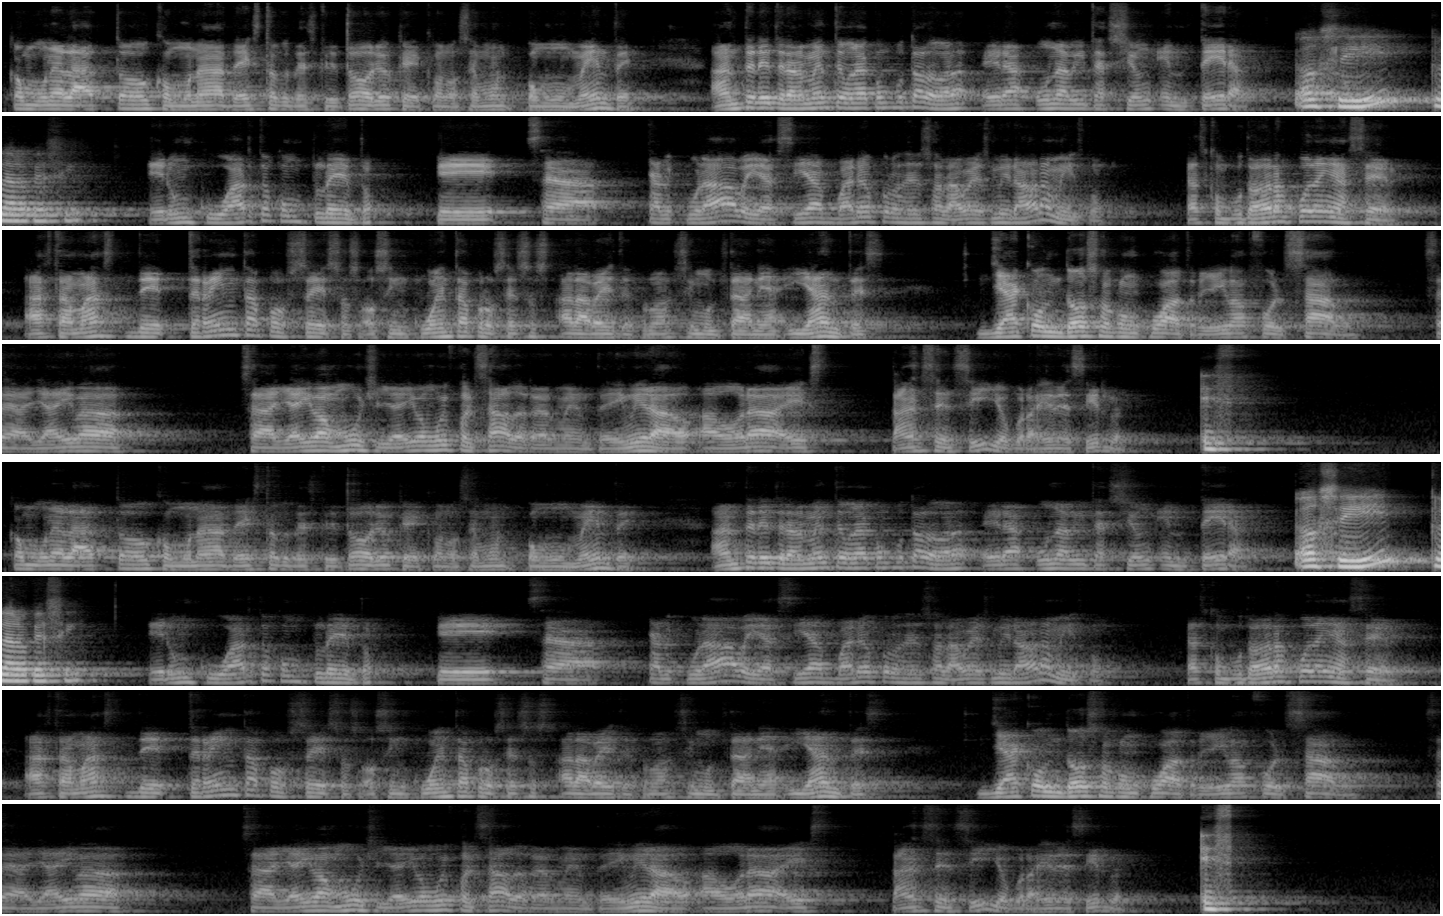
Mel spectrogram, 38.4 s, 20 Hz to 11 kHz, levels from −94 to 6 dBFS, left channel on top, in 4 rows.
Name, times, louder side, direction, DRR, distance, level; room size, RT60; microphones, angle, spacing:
voice 1, 0.1-4.2 4.7-8.4 8.8-9.1 10.6-12.1 12.5-13.6 13.9-17.0 17.5-18.9 19.3-25.0 25.7-28.2 28.8-29.6 30.4-34.2 34.7-36.3, left 3 dB, 55° left, 13 dB, 0.8 m, -31 dB
voice 2, 8.6-9.3 9.5-10.1 36.8-37.0, right 3 dB, 55° right, 11 dB, 0.9 m, -21 dB
19.5 x 12.5 x 5.5 m, 1.3 s
head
